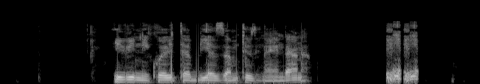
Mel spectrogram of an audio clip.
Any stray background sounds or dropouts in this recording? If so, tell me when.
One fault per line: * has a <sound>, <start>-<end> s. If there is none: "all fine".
* has a laugh, 3.9-4.2 s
